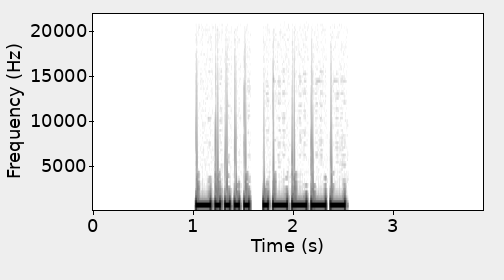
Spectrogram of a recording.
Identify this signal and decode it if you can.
Morse code, heard as a keyed tone, about 25 wpm, 700 Hz. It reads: 61
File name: Two Letter-Number Combinations - 25wpm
